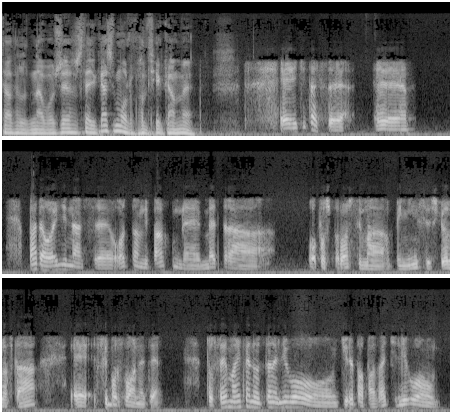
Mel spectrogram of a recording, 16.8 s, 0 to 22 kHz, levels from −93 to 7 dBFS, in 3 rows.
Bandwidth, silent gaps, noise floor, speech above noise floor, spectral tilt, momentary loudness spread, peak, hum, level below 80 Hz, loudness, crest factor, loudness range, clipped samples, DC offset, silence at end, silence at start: 15.5 kHz; none; -39 dBFS; 22 dB; -5 dB/octave; 10 LU; -6 dBFS; none; -38 dBFS; -17 LUFS; 12 dB; 2 LU; under 0.1%; under 0.1%; 0.05 s; 0 s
